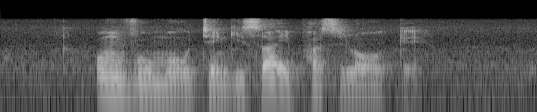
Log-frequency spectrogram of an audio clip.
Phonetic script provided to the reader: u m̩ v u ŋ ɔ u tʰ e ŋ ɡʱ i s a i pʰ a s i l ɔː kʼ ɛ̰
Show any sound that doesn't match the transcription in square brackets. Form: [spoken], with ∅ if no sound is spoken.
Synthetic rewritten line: u m̩ v u [m] ɔ u tʰ e ŋ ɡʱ i s a i pʰ a s i l ɔː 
